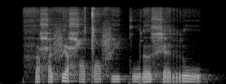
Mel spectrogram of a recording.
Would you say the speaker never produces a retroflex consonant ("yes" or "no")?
yes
